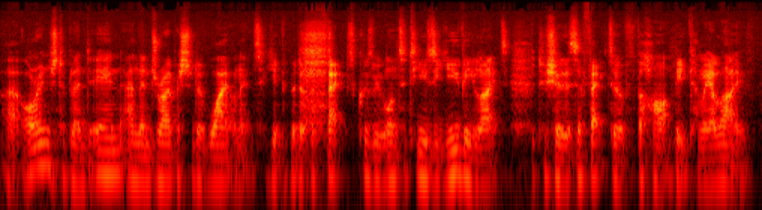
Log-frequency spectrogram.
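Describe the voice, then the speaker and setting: A man's voice: low voice, creaky, fairly bright tone. A young man giving an informal explanatory narration about how something creative was made. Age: young adult. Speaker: student puppet-show maker narrating a making-of.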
